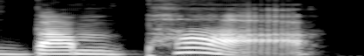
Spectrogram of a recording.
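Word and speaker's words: Bumpah: out there as the Crown Princess bumpa you accent the last syllable and tell me did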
